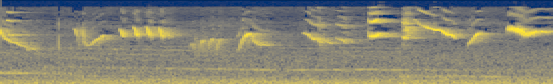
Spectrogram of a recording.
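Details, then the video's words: Tutor recording of a canary singing: quick descending sweeps and rapid repeated chirp trills, with sharp high notes toward the end over faint background hum. "Masteran handal sanger"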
